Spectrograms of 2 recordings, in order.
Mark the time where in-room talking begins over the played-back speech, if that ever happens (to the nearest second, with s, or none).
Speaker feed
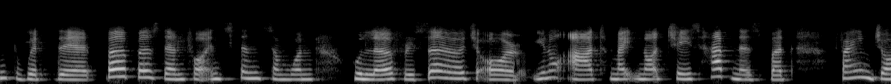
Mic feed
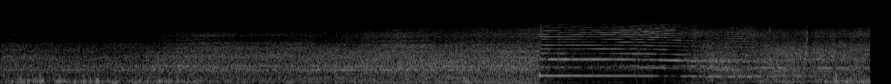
none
